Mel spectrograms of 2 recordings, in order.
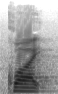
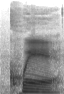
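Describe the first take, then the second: First: The word rhymes with the word why. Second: The word rhymes with the word square. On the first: It sounds like a Thai insult meaning water buffalo. The speaker calls it wrong. "which is pronounced and rhymes with Y" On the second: It is the name the locals use. The speaker calls it right. "to rhyme with the word square and where"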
